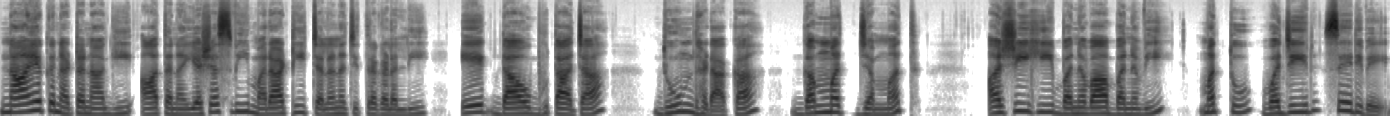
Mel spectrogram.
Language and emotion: Kannada, neutral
